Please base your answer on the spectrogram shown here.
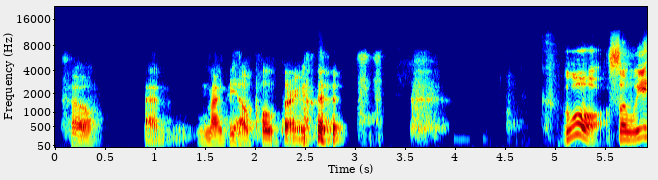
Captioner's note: chuckles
